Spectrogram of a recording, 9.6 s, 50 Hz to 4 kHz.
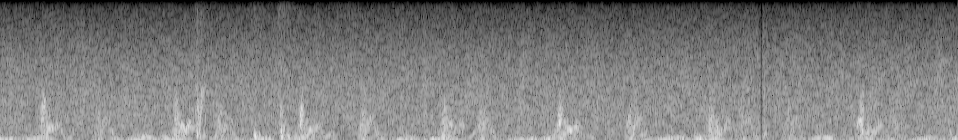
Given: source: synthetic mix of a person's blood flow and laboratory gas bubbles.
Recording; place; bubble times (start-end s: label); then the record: Doppler ultrasound of blood flow; precordium
1.93-2.08 s: bubbles
2.50-2.64 s: bubbles
2.78-2.92 s: bubbles
From the record:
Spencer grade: 1 (occasional bubble signal discernible with the cardiac motion signal, with majority of cardiac periods free of bubbles); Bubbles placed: only in the low amplitude regions of the cardiac cycle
